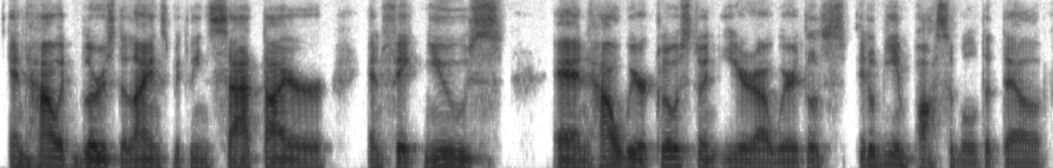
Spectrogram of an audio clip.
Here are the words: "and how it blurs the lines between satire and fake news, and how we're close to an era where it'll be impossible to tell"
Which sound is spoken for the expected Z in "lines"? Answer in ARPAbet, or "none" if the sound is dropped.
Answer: S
